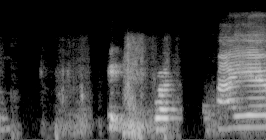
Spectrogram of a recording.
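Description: Speech over a video call: short faint voice sounds about a second in, then near the end a woman's drawn-out greeting begins.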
